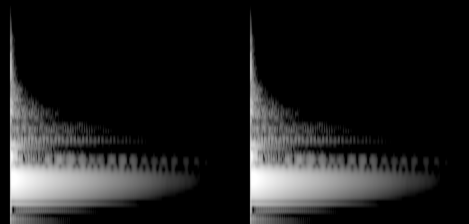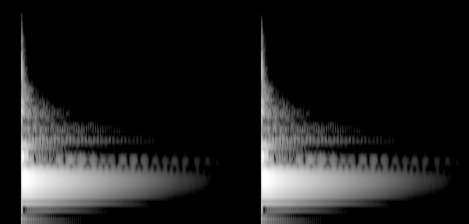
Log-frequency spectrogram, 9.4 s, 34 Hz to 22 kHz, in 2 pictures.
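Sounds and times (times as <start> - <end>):
clear soft tom drum: 0.0 - 1.1, 2.5 - 3.5, 4.9 - 5.8, 7.3 - 8.4.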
